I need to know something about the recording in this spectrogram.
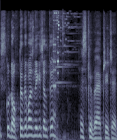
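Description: Film dialogue: voices speaking, with a brief high ringing sound of several thin steady tones about a second in.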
